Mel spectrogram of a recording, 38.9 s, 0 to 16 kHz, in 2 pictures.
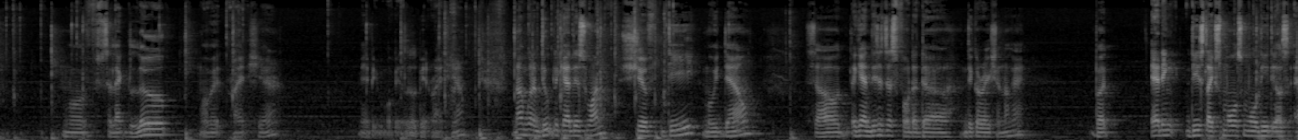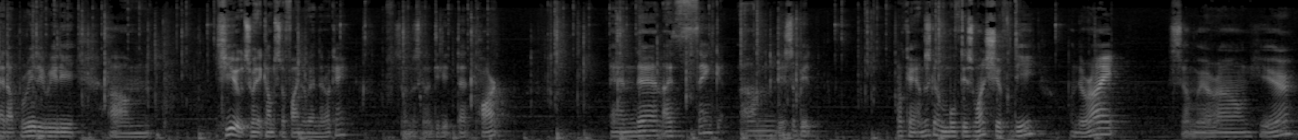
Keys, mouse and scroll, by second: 0.0 shift+middle click, 0.2 middle click, 1.3 middle click, 2.4 right click, 3.6-4.8 middle drag, 5.4-6.6 right drag, 6.9 middle click, 7.1 Tab, 7.7 shift+middle drag, 8.0 ctrl+middle drag, 8.4 shift+middle click, 8.8 ctrl+middle click, 9.0 shift+middle click, 9.8 shift+d, 10.8-12.7 middle drag, 18.4 ctrl+middle drag, 18.9 shift+middle drag, 19.4 Tab, 20.0 shift+middle click, 20.4 shift+middle click, 20.8 ctrl+middle click, 21.4 middle click, 21.7 3, 23.8 x, 25.5 shift+middle click, 25.8 middle click, 26.3 ctrl+middle click, 26.6 middle click, 27.8 shift+middle click, 28.2 ctrl+middle click, 28.8 shift+middle click, 29.4 ctrl+middle click, 29.8 shift+middle click, 30.6 shift+middle click, 31.0 Tab, 31.2 alt+a, 32.6 shift+middle click, 33.5 shift+middle drag, 34.3 shift+d, 35.2 click.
